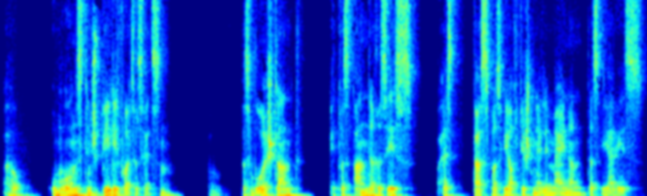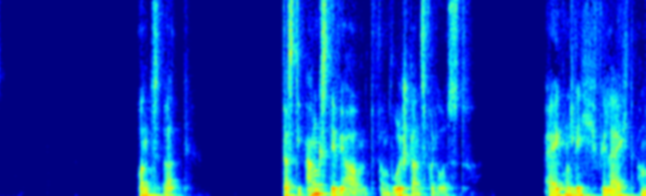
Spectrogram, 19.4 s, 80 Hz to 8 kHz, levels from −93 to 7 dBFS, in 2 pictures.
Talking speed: 105 wpm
